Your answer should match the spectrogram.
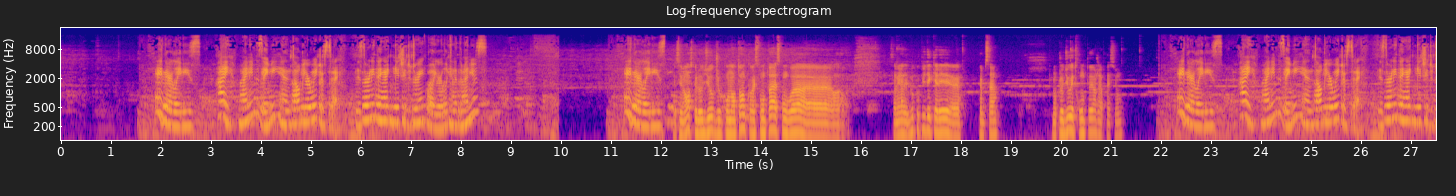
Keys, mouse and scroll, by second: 1.3 space, 11.9 space, 16.7-19.0 drag, 19.0 g, 21.2 click, 21.8 space.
